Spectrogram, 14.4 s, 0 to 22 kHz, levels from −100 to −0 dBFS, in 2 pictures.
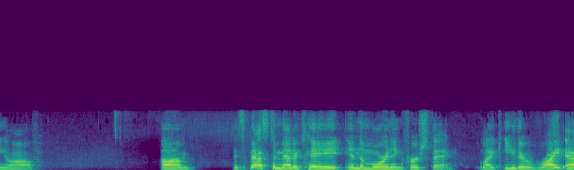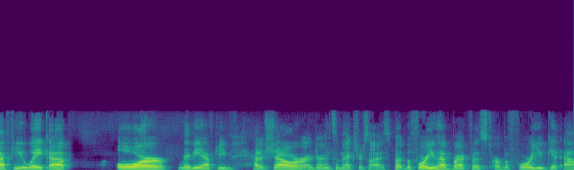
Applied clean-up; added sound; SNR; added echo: neural mask model Resemble Enhance denoiser.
